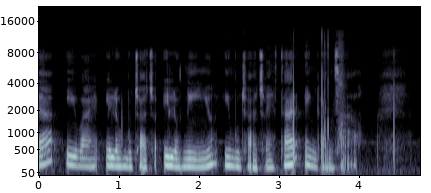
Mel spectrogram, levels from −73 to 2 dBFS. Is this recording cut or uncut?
cut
